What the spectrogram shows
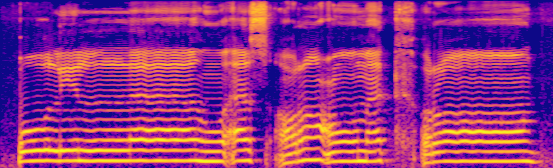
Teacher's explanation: Ro-nya dibaca panjang, mat iwat ya, karena berada di tempat pemberhentian. · Kafnya hamas ya, ada sedikit udara keluar.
